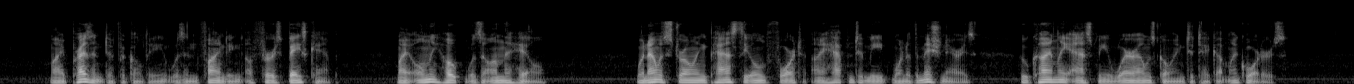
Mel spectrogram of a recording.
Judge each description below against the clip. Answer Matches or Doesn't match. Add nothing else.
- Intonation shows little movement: Doesn't match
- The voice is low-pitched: Matches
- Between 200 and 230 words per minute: Matches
